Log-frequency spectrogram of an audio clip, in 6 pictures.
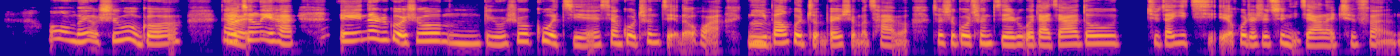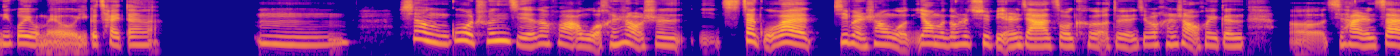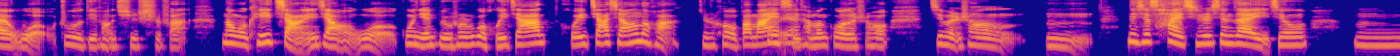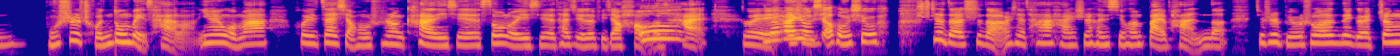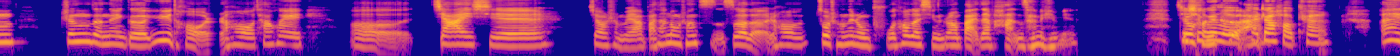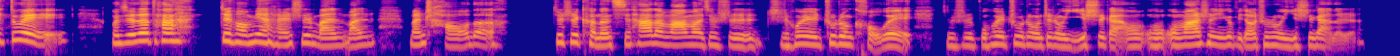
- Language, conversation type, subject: Chinese, podcast, 你能讲讲你最拿手的菜是什么，以及你是怎么做的吗？
- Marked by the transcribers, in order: joyful: "哦，没有失误过，那还真厉害。诶，那如果说"; other background noise; surprised: "哦"; laughing while speaking: "小红书"; laugh; laughing while speaking: "里面。 就很可爱"; laugh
